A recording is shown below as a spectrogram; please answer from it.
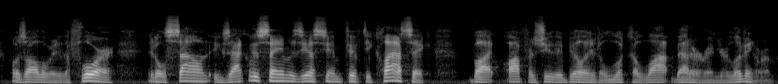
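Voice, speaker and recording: With a creaky, slightly bright mid-range voice, a man casually walks through his products. He's a loudspeaker distributor giving a conversational overview in a distributor's explanatory style.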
